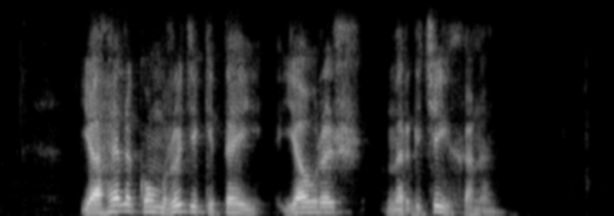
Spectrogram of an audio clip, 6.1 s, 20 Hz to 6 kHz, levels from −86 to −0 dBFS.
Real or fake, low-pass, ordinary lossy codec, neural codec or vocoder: real; 5.4 kHz; Opus, 24 kbps; none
